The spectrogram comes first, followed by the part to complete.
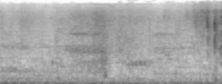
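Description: Steady low rumble of strong wind buffeting the ice-fishing shelter, with a brief rustle about a second in.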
